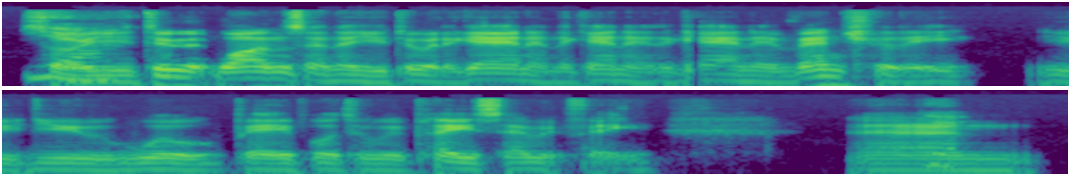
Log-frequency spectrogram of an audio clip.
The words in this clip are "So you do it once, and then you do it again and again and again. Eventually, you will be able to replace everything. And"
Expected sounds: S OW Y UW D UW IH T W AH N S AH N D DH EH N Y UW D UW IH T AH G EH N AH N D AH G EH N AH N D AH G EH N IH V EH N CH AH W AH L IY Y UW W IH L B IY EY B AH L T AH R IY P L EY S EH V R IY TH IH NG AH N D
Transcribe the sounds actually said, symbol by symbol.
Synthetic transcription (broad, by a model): S OW Y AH D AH IH T W AH N S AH N DH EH N Y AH D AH IH T AH G EH N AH N AH G EH N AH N AH G EH N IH V EH N CH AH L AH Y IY Y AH W IH L B IY EY B AH L T AH R IY P L EY S EH V R IY TH IH NG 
